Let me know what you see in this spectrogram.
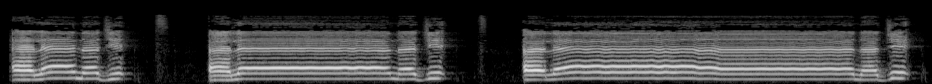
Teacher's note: لو أنا أثبت همزة الوصل فلي في المد البدل القصر والتوسط والإشباع · Term: تثليث البدل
